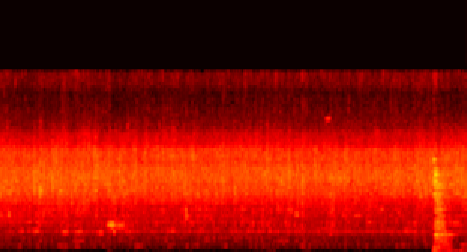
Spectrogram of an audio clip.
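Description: Potatoes and peas in masala sizzling steadily in oil in a steel pan; the masala has begun to release its oil, the sign that the dry sabzi is cooked. A sudden knock right at the end.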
